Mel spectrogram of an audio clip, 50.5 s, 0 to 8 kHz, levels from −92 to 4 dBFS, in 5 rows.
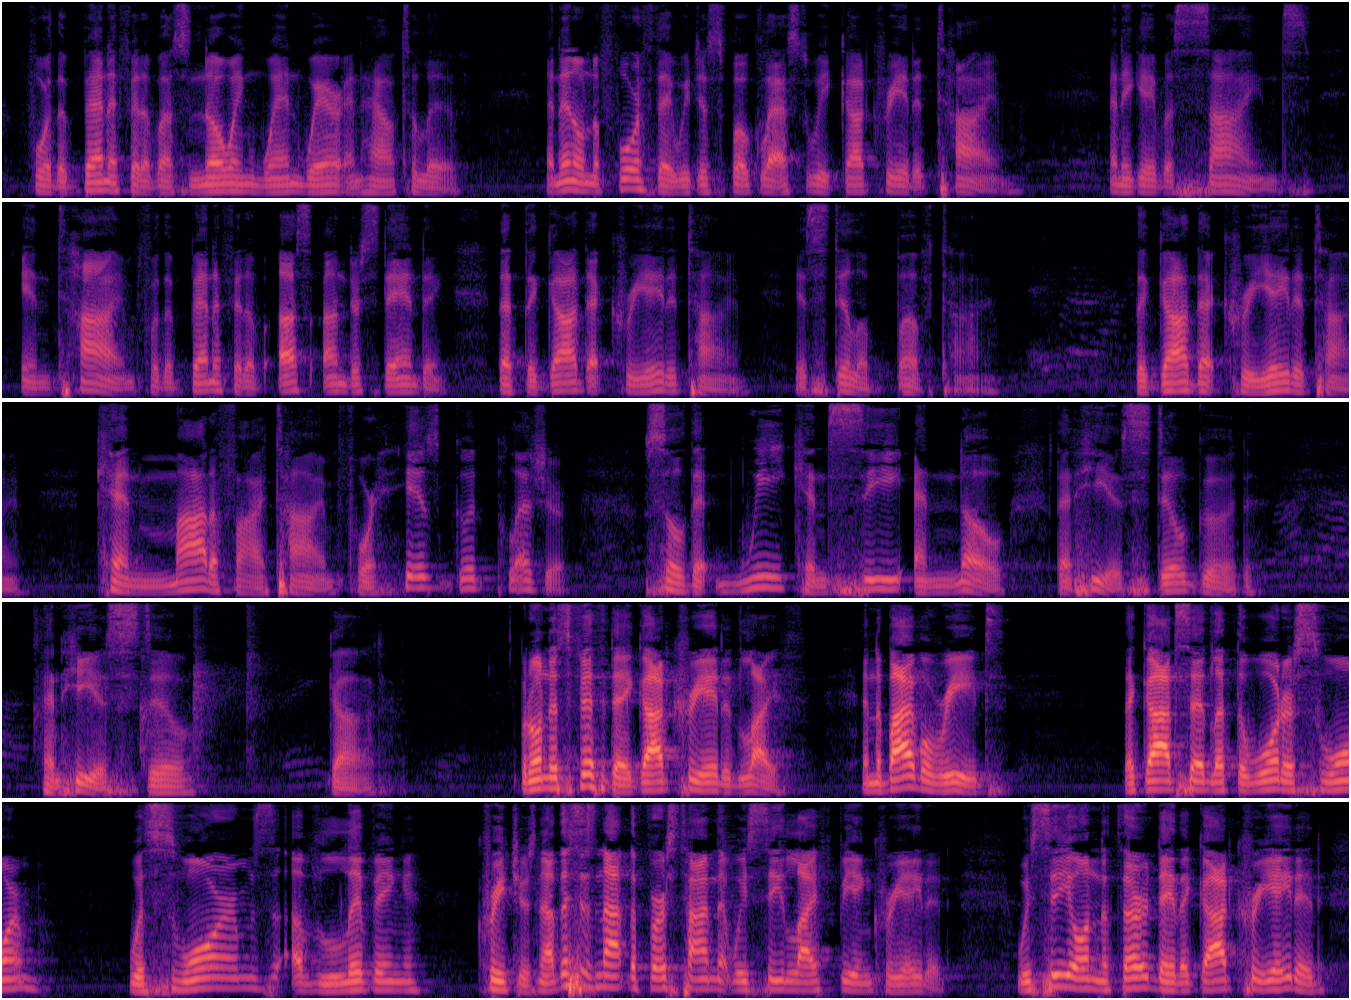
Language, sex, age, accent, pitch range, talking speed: English, male, 50-69, American, 95-135 Hz, 145 wpm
